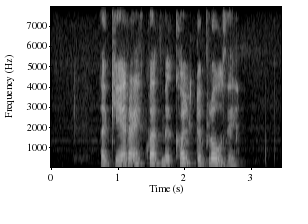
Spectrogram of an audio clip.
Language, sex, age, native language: Icelandic, female, 50-59, Icelandic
